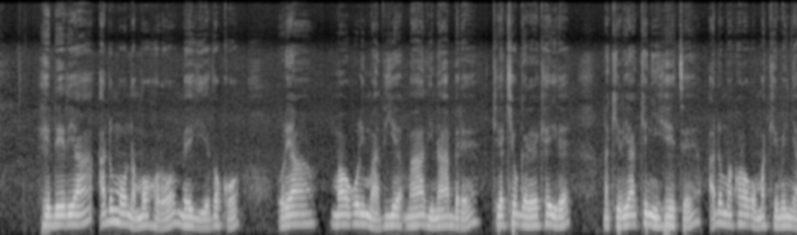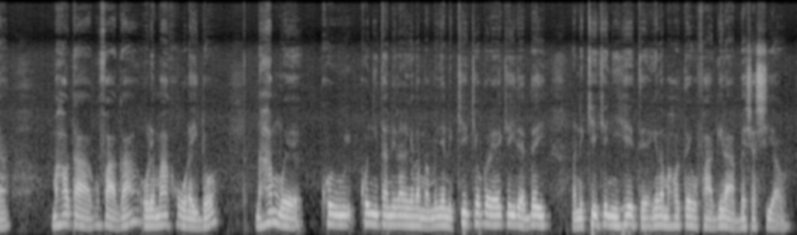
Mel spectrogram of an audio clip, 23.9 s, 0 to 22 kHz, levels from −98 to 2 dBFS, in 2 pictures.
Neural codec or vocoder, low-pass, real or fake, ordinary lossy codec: none; none; real; none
